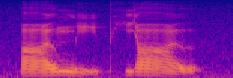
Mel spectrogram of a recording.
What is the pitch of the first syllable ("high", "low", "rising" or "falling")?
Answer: rising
